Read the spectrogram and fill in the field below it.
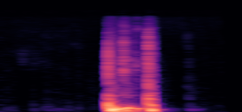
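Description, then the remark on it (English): A quick cluster of hollow knocks on a wooden box, three raps in under half a second, fairly loud, with silence on either side. “I'm knocking on heaven, but it's not the door of heaven. I'm already in heaven. It's a box.”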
